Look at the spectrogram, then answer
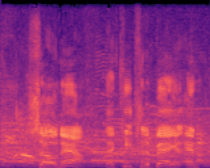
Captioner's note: crowd chatter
